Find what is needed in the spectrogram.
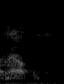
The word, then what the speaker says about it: Bill Melton: Belton, Bill Melton. And then Willie Stark. – Bill Melton. – Did I say it wrong? – No, you're right.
